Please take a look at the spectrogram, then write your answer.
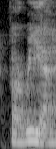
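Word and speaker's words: Varilla: Zone 10 miles wide to go through here varia is called actually because you don't pronounce the else hey and the United States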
